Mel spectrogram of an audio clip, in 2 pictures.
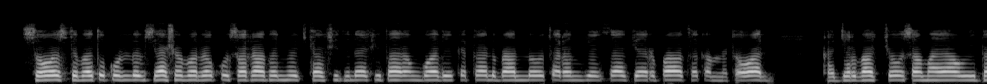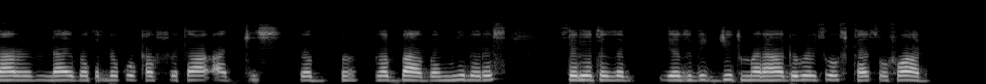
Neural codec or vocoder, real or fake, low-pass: codec, 44.1 kHz, 1.7 kbps, Pupu-Codec; fake; 7.2 kHz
